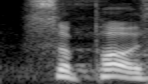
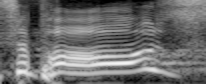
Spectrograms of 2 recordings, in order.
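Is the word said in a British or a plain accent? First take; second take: plain; British. First: It is said in the speaker's usual accent. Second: It is said in a British accent.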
